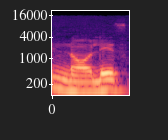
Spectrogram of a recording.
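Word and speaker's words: knowledge: क्या आप जानते हो यहां भी जिसे पहले वाला जो दी है वो क्या है साइलेंट है इसे इसीलिए आप लोग इसे नॉलेज कहते हो क्या कहते हो नॉलेज ये जी से पहले वाला दी ऑलवेज साइलेंट होता है आई हम लोग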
